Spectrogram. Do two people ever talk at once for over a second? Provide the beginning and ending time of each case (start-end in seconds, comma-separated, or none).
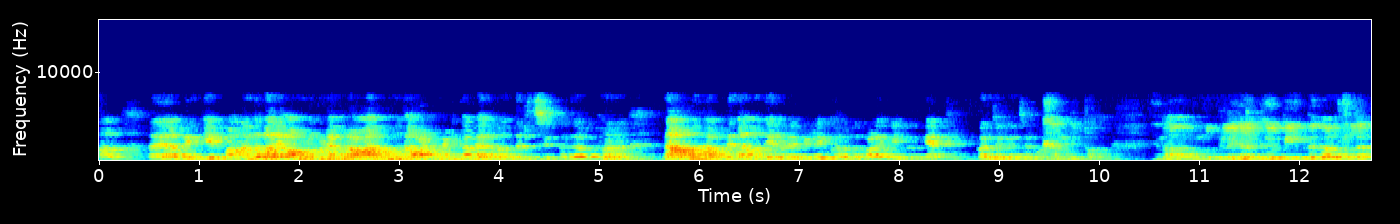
none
